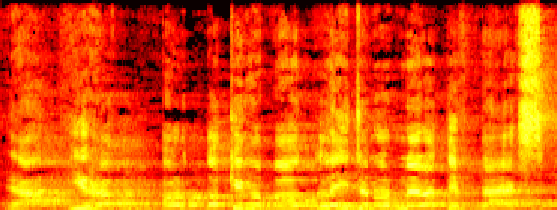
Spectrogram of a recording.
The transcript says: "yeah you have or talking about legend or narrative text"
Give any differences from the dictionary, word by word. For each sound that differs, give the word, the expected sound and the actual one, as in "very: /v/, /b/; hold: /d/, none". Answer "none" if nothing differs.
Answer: legend: /d/, none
